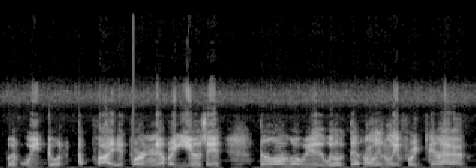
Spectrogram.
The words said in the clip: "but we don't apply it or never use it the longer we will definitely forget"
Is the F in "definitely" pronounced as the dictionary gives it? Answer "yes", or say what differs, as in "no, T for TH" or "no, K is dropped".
yes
